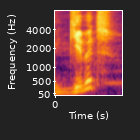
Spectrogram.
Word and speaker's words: gibbet: It begins with a hard sound, not a soft one. A gibbet?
